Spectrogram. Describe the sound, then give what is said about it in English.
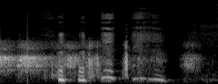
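Dogs bark and whimper in a quick run of short, high yips and whiny cries, moderately loud, over a low background hiss. “I have crazy dogs. You'll have to forgive me.”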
